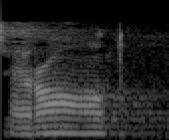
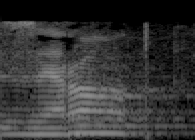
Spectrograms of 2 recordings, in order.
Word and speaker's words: صراط: این کلمه صراط رو اگر شما با سین هم تلفظ کنید ایرادی ندارد. حتی بعض از فقیهان قرائت با ز رو هم قبول میدونن، در کلمه زراط میشه نه صراط.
